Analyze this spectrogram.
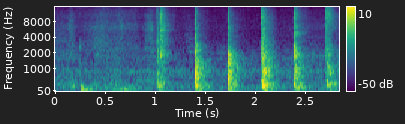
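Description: Hands slap and pat rhythmically on a person's back.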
